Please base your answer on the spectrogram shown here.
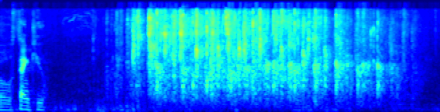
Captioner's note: applause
